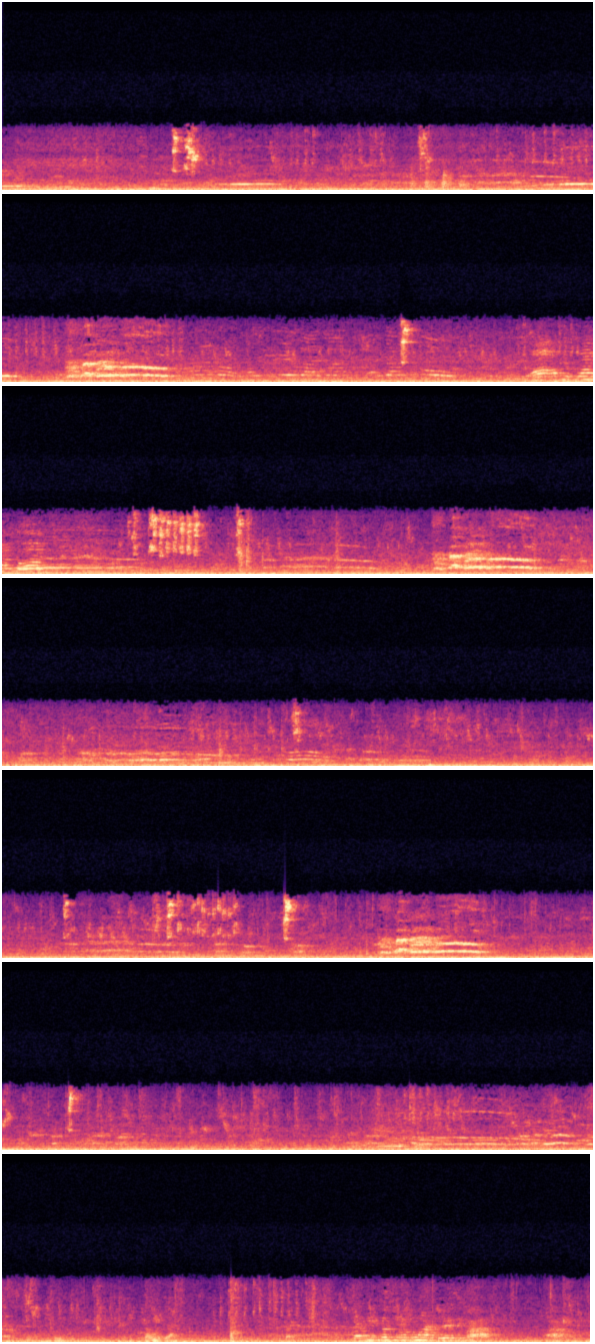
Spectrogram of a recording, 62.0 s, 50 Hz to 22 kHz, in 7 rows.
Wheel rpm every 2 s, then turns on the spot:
0, 0, 0, 0, 0, 0, 0, 0, 0, 0, 0, 0, 0, 0, 0, 0, 0, 0, 0, 0, 0, 0, 0, 0, 0, 0, 0, 0, 0, 0, 0.
none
